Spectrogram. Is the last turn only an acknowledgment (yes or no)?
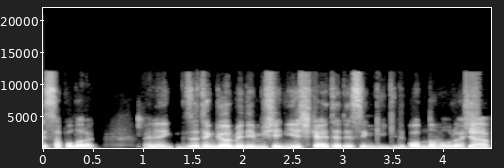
no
